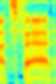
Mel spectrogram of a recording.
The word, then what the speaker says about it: FAD: Jay like you say fad is that how you say it I always say fad no it's fad I mean it's all cap so it's kind of an acronym it's fad okay fad yeah Frank Anthony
